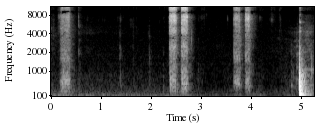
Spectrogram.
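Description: Aerosol carburetor cleaner sprayed through a thin straw into a Walbro chainsaw carburetor in short hissing spurts: one near the start, then two quick pairs, flushing its passages clean. A sharp knock near the end is the loudest sound.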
